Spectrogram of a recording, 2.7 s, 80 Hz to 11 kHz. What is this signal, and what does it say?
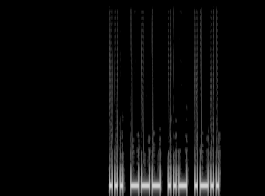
Morse code, heard as a keyed tone, about 46 wpm, 700 Hz. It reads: SOUL
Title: Multi-letter Phonemes 45wpm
